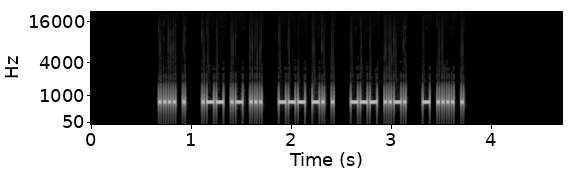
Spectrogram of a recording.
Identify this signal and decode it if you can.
Morse code, heard as a keyed tone, about 48 wpm, 700 Hz. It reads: HE WAS ONE OF THE
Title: Sets of 5 Words 50wpm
